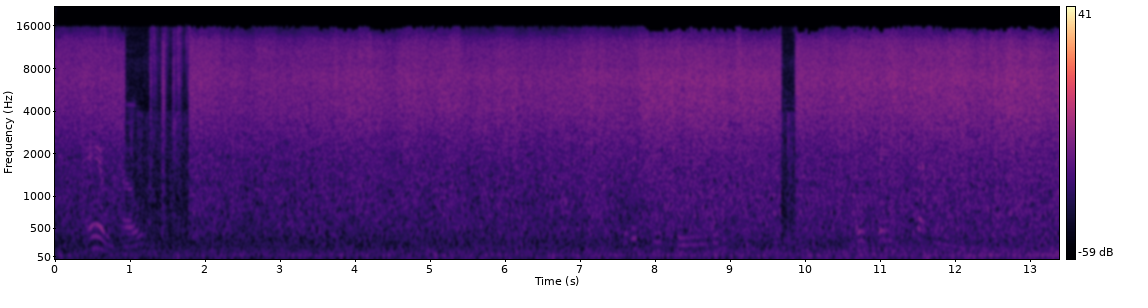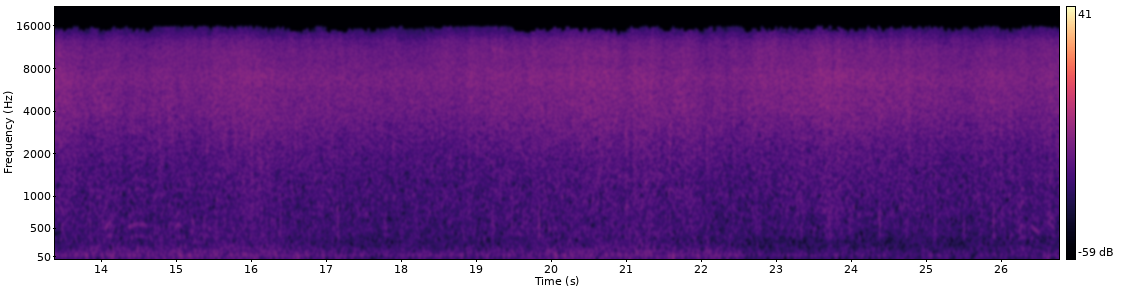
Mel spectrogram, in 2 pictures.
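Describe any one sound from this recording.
A young man talks casually into a nearby microphone.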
